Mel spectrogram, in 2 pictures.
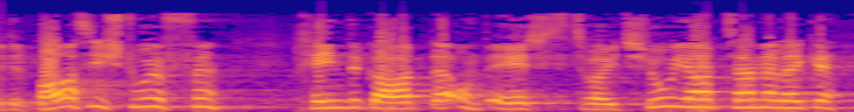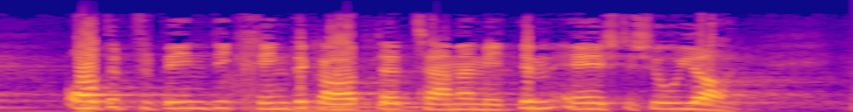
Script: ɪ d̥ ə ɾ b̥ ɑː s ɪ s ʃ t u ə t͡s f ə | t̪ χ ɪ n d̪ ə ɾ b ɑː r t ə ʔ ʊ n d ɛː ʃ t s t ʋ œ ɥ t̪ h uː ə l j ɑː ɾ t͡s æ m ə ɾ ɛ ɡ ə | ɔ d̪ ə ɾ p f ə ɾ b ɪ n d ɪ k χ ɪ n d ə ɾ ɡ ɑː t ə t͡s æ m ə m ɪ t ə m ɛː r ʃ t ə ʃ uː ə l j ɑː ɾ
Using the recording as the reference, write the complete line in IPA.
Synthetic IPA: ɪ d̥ ə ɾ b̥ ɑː s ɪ s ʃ t u ə f ə | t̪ χ ɪ n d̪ ə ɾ ɡ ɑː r t ə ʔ ʊ n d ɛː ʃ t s t͡s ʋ œ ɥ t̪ ʃ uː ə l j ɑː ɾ t͡s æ m ə l ɛ ɡ ə | ɔ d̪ ə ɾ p f ə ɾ b ɪ n d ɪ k χ ɪ n d ə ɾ ɡ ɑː t ə t͡s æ m ə m ɪ t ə m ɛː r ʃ t ə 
